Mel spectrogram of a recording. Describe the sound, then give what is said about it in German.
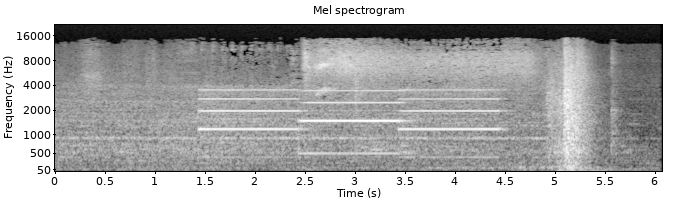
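A subway train hums in the Berlin U-Bahn station of the Natural History Museum, its steady electric whine stepping up in pitch, followed by a sharp hiss of air or a door thud, with no one talking. “Wie cool, dass das Naturkundemuseum in Berlin einfach eine eigene U-Bahn-Station hat.”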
